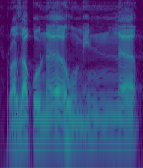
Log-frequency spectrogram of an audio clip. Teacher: نون مشدد 2 حرکت غنه میدیم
